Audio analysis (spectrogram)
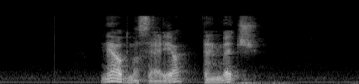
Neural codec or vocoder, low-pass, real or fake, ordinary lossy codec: codec, 32 kHz, 1.9 kbps, SNAC; 9.9 kHz; fake; AAC, 32 kbps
